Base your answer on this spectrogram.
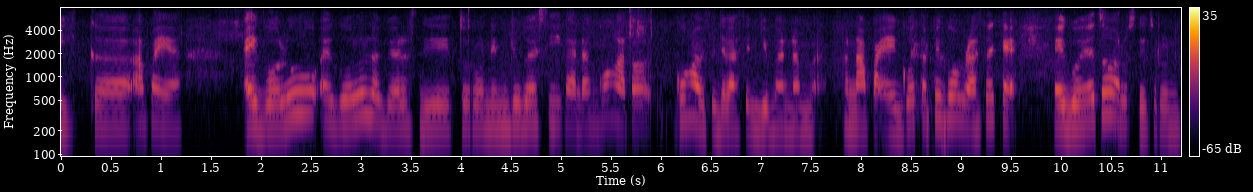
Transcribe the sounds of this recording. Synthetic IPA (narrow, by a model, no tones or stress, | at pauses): ɪkəa̰pajaʔeɡolueɡoluləbɪhaɾʊsdit̪uɾunɪnd͡ʒuɡasɪhkadaŋɡuɛŋɡat̪a | ɡuɛŋɡabisad͡ʒəlasɪnɡimanamkənapaeɡot̪apiɡuɛməɾasakajaʔeɡoɲat̪ʊhɦaɾʊsdit̪uɾʊn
